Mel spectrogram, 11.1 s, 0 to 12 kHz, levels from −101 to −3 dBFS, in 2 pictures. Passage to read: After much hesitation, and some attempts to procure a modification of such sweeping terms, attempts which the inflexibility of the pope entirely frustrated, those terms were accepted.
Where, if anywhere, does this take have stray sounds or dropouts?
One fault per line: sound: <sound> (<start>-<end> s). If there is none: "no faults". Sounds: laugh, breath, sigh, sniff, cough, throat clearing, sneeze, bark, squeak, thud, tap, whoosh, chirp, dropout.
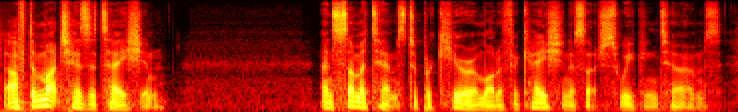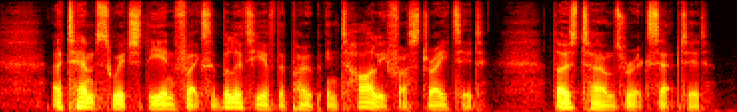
no faults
